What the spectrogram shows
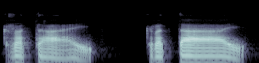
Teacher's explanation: en thaï, le re n'existe pas, c'est un R roulé, comme je le prononce, mais vous pouvez le prononcer comme un L si vous n'arrivez pas à rouler le R.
